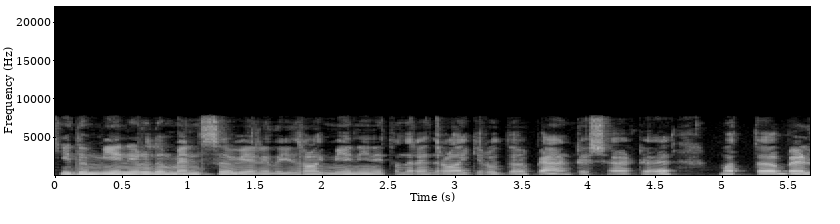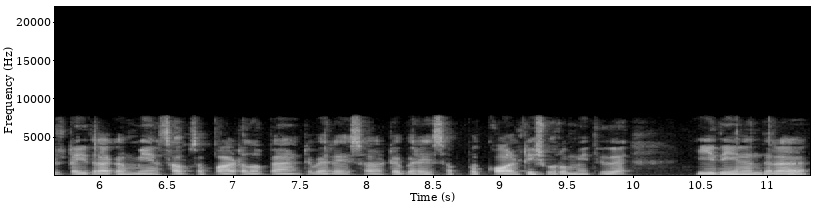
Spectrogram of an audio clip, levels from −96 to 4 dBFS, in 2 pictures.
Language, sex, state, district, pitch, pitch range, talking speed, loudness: Kannada, male, Karnataka, Dharwad, 125 Hz, 120-135 Hz, 165 wpm, -26 LUFS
